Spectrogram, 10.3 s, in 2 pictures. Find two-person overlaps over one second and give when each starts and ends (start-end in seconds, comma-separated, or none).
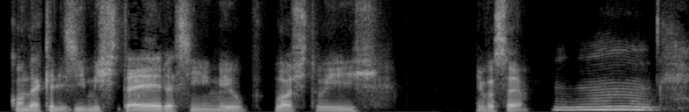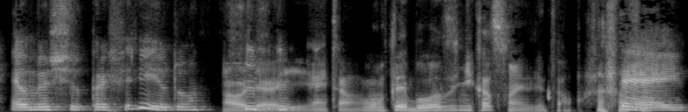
none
